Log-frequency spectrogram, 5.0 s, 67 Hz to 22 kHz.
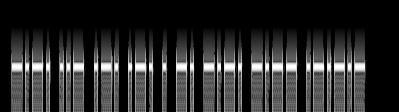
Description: Morse code, heard as a keyed tone, about 28 wpm, 700 Hz. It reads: CURRENCY.
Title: Sentences from Top 1500 Words 28wpm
